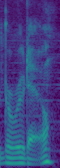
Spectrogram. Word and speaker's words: Gerudo: Always use the hard G. I thought so too. Like I've always heard. I always remember Gerudo, like Gerudo Valley and all those. But did I mess up? No, that's the right way.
